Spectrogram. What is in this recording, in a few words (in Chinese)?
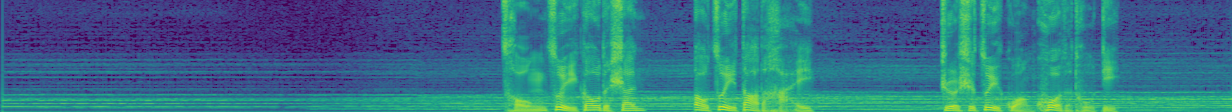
配音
